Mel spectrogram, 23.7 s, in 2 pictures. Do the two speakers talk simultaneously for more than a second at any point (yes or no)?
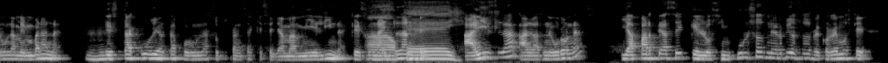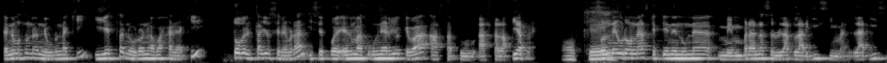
no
